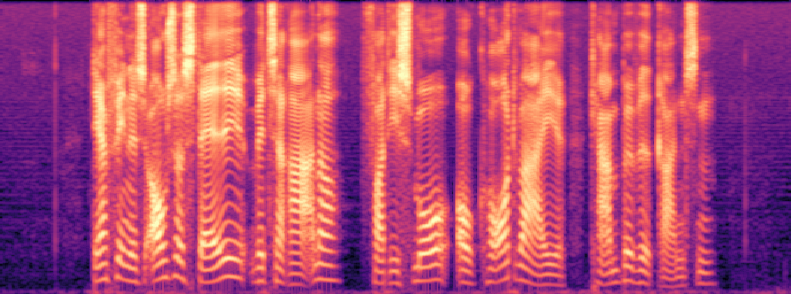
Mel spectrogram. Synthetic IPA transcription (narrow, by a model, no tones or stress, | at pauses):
d̥æɐfe̝nəsɒ̽ʊsəsd̥ɛːð̞ˠiʋe̝t͡sʰeʁɑ̰̈ːnɐ | fʁɑ̈d̥ismɔ̰ːɒ̽ʊkʰɒːd̥ʋɑ̰̈ɪiəkʰɑ̈mb̥əʋe̝ð̞ˠɡ̥ʁɑnsn̩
